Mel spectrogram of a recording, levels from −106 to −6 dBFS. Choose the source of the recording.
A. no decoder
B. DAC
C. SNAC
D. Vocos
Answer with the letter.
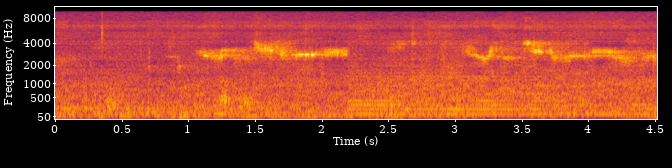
C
